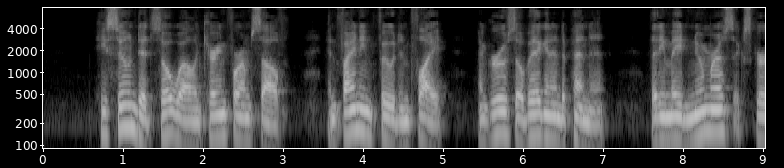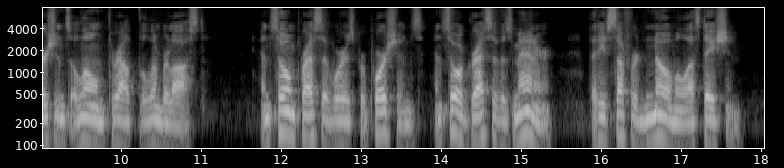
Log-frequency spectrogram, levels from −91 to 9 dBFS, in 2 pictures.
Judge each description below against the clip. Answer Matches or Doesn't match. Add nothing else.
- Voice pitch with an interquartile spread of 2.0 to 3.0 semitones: Doesn't match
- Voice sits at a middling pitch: Doesn't match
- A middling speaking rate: Matches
